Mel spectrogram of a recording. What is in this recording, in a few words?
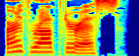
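"arthropterous", English, British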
